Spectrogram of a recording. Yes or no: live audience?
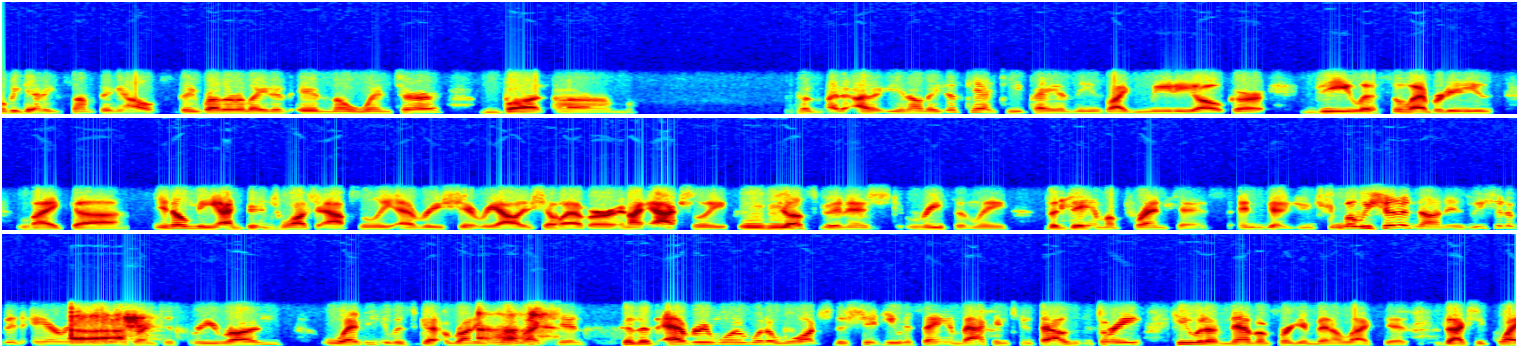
no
